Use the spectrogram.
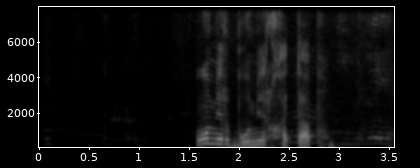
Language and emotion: Russian, neutral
